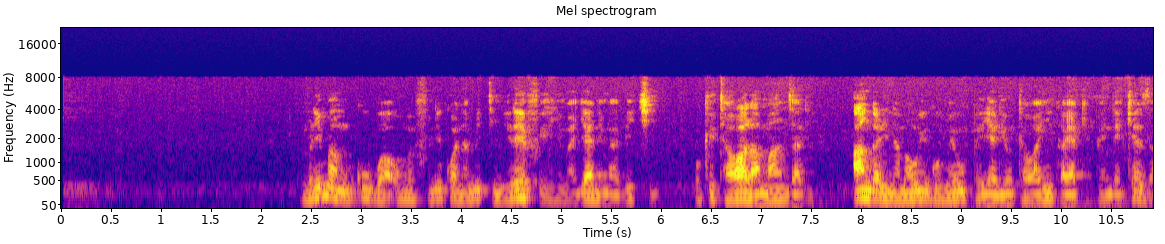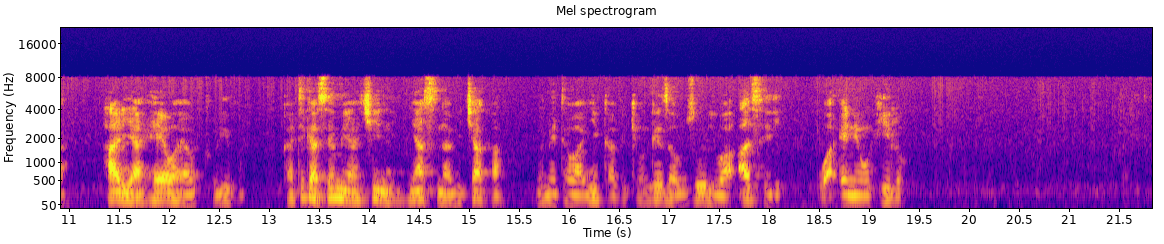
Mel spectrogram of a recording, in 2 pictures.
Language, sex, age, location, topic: Swahili, male, 18-24, Dar es Salaam, agriculture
